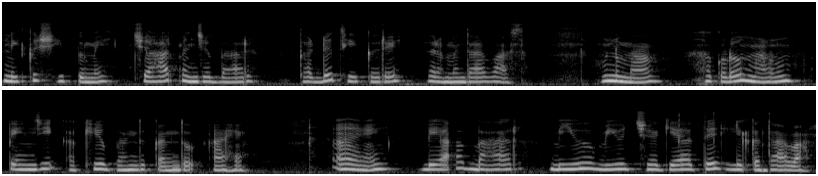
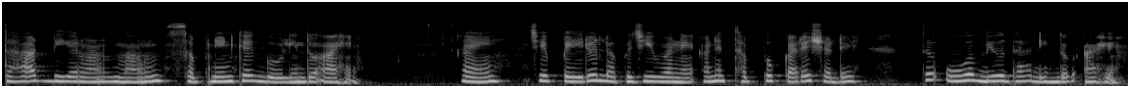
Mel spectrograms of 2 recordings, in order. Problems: none marked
